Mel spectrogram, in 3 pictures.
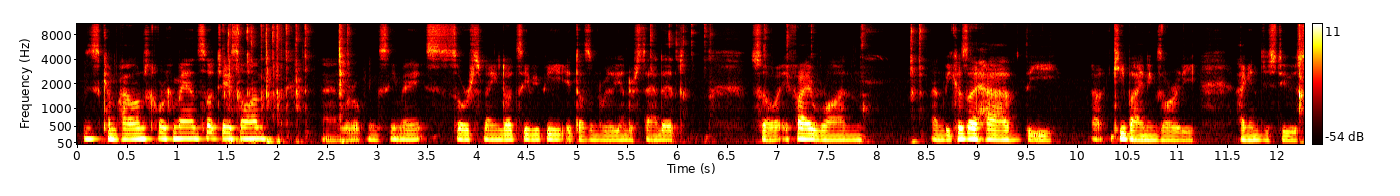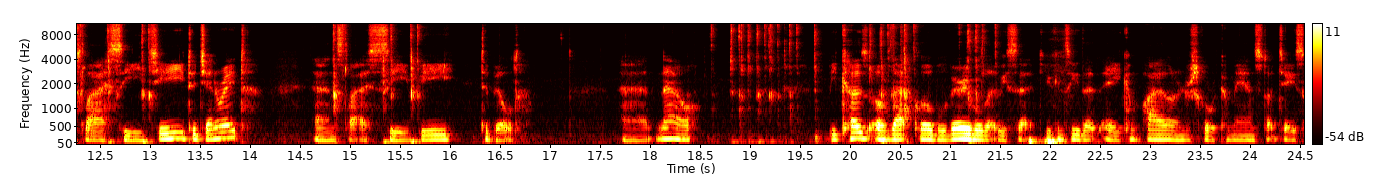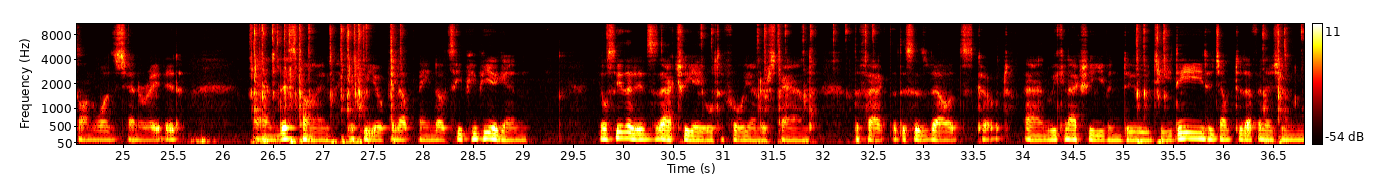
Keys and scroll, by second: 1.1-3.0 typing, 5.8 shift+;, 6.2 q, 8.3 ctrl+c, 11.9-13.3 typing, 14.5-16.0 typing, 18.7 ctrl+c, 18.9-21.5 typing, 25.9-27.7 typing, 29.7-32.3 typing, 34.8-35.8 typing, 36.5 ctrl+o.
